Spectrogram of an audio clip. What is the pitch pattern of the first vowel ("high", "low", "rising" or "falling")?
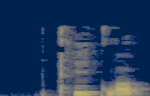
high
